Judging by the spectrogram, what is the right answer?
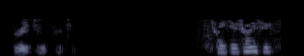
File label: Police 1 Dispatch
